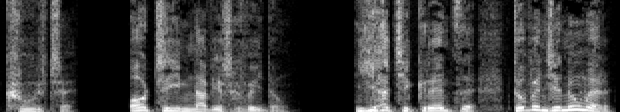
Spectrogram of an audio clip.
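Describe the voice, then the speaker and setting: A man voicing a boastful young boy in an audiobook, talking excitedly about showing off. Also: a little high, measured pace, husky, dry recording, clean studio sound, voice pushed up, full character voice. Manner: bragging, excited.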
